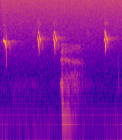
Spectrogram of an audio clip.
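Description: Birds calling at a mist net, with one bird caught in the net and others still free: four short, high chirps spaced irregularly, with a louder, harsher, lower call in the middle lasting about a third of a second, over a faint low background hum.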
